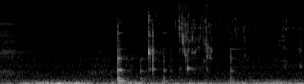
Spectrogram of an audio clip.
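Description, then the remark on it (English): A drink is poured into a glass: liquid splashes and trickles, with bright dripping and clinking bursts over a low rumble, fairly quiet, lasting a few seconds with no talking. “Keep pouring.”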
